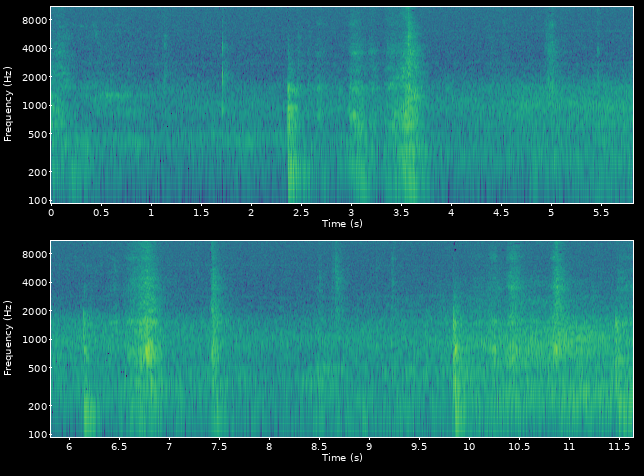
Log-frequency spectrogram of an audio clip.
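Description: Hand tool scraping and shaving a small piece of wood in irregular strokes, a low rasping hiss with a few sharper strokes; the loudest comes about seven seconds in.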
